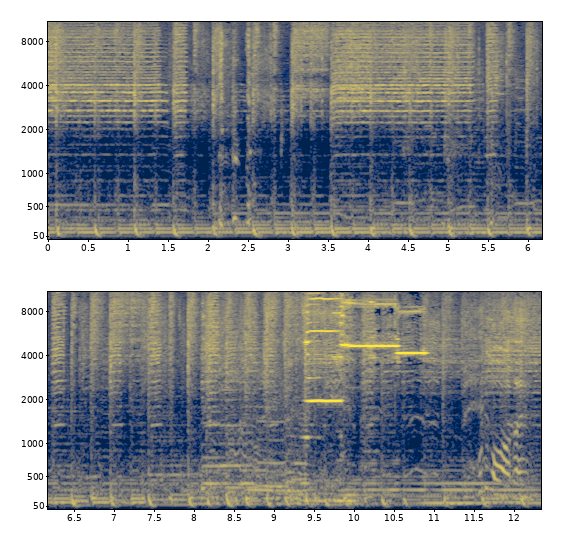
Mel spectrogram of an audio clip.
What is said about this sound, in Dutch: En ondertussen draaien wij een grammofoonplaat.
